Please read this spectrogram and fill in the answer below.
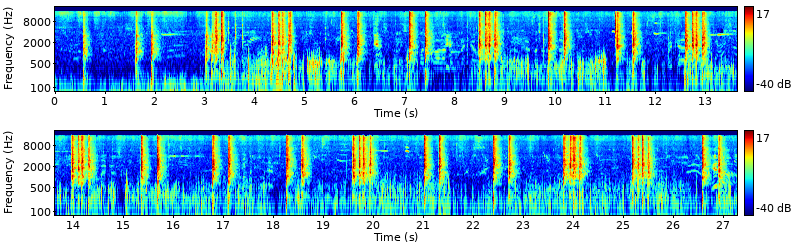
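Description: Military side drum beating a marching cadence: sharp strokes at uneven spacing, some in quick pairs, all the way through. A steady low rumble of wind on the microphone lies underneath.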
